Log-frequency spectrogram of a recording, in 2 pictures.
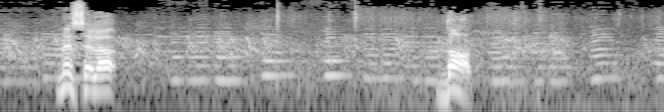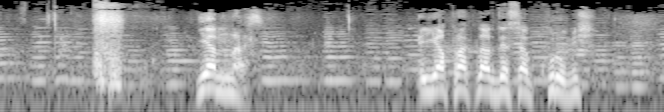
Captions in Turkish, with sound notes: Mesela... ...dal... ...yenmez. (Tükürüyor.) Yapraklar desen kurumuş.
